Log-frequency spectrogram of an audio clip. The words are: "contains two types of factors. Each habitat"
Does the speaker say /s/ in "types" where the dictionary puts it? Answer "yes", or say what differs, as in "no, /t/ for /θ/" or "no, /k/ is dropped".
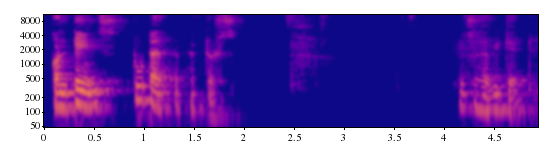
no, /s/ is dropped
